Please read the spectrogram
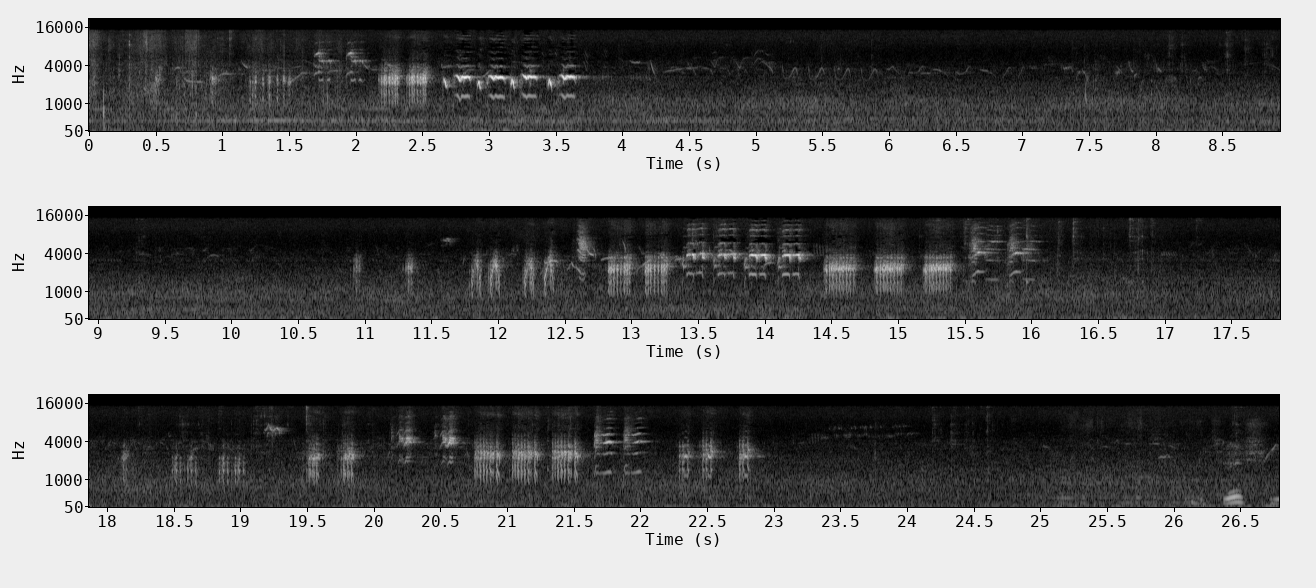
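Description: Frogs croaking in three bouts of rapid, repeated calls: a short bout a couple of seconds in, a longer one in the middle and another toward the end.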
